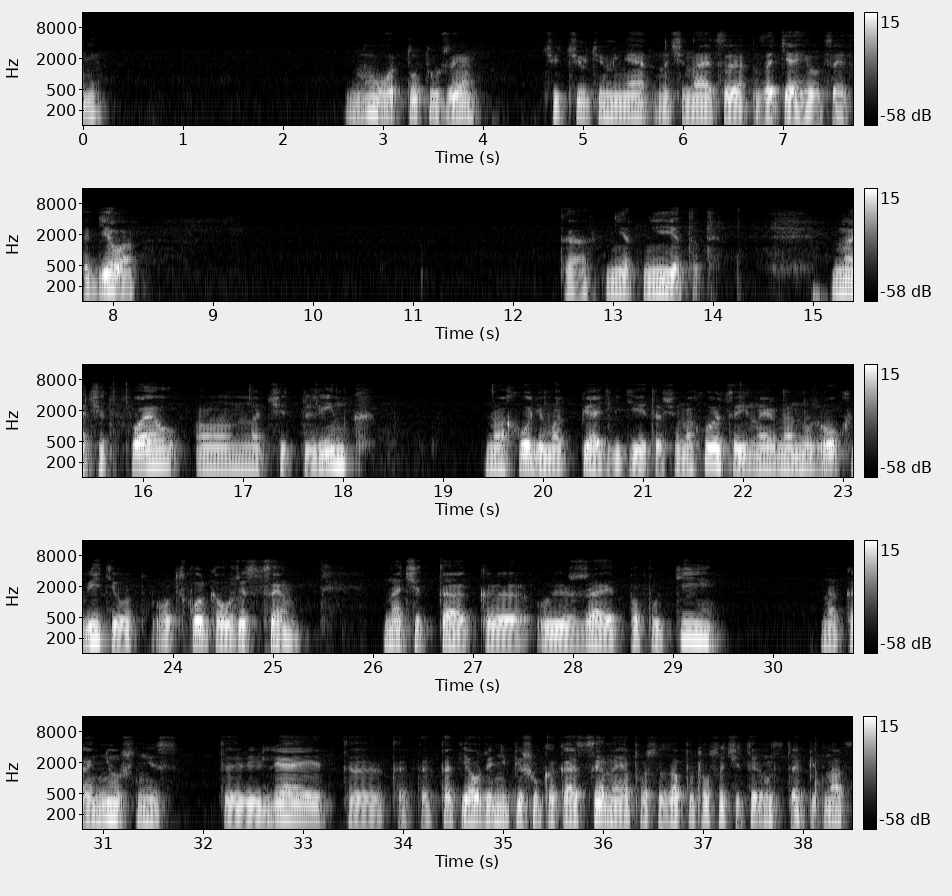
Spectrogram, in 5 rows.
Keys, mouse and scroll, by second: 14.2 Delete, 15.7-18.2 drag.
